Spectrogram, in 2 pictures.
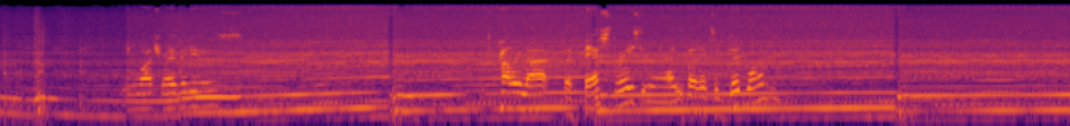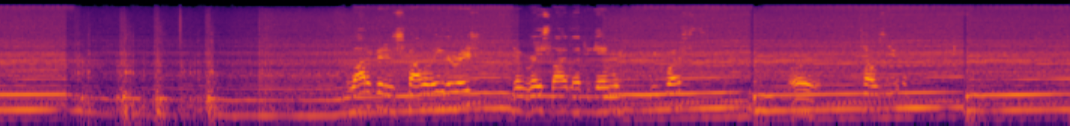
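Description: A racing prototype's engine roars at high revs, shifting up through the gears.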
